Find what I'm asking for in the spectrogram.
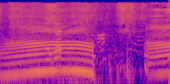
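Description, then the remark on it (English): A male llama lets out loud, drawn-out droning calls: one long sustained bellow, a short noisy gap, then another call starting up, sounding eager and insistent, while being led up a steep hill on a llama trekking hike. “He's raring to go, hear that? He's revving his engine.”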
